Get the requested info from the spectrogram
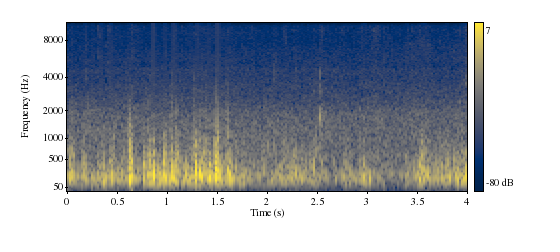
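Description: Wind buffeting a handheld camera's microphone, rising and falling, quieter for a moment past the middle.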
